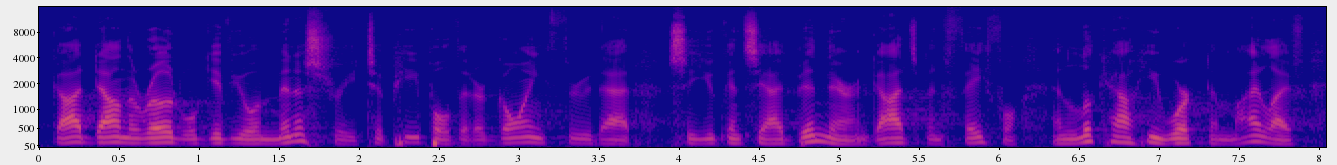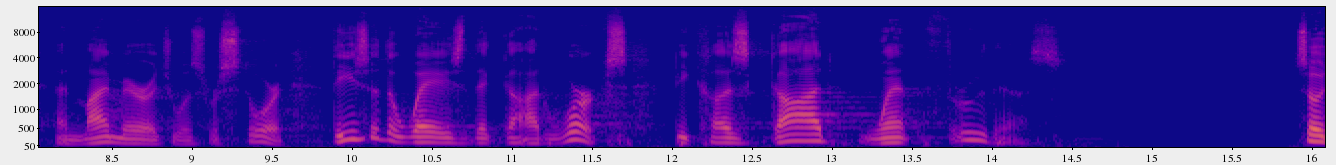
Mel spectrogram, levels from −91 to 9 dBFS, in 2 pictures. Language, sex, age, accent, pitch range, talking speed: English, male, 40-59, American, 115-180 Hz, 200 wpm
